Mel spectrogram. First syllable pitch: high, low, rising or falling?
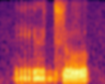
high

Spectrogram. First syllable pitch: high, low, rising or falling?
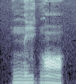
high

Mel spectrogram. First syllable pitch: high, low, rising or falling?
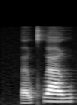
rising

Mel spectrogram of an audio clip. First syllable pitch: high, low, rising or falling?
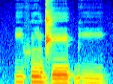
falling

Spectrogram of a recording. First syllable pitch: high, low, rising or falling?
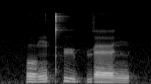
rising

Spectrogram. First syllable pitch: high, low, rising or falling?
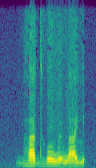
high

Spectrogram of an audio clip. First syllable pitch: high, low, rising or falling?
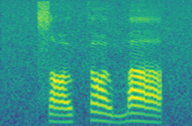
rising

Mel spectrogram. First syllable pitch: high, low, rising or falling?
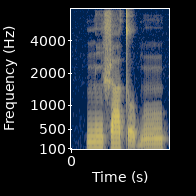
high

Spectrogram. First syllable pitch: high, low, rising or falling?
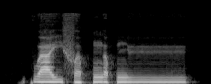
high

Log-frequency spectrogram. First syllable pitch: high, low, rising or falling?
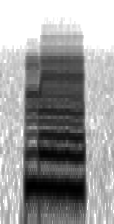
low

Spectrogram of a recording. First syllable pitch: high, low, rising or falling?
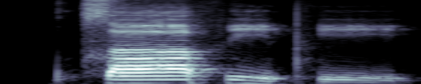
high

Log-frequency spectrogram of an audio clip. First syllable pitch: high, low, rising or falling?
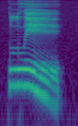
falling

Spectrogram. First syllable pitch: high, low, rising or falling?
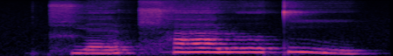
rising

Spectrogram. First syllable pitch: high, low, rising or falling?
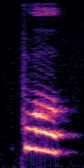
low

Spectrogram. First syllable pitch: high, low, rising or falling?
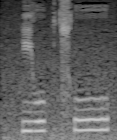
high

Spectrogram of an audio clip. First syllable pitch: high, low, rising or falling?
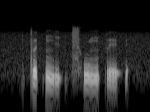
high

